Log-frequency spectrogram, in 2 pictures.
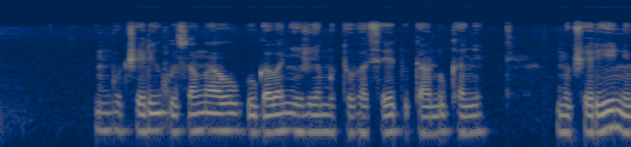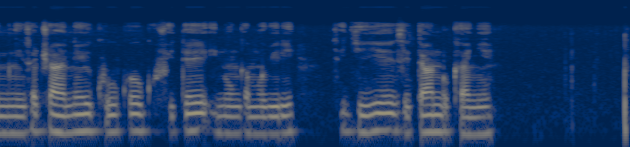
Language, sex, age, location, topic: Kinyarwanda, male, 50+, Musanze, agriculture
